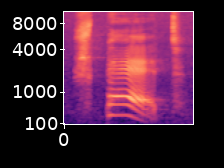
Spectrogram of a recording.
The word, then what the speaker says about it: spät: Por ejemplo, spät, tarde.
